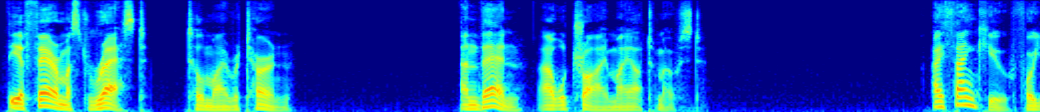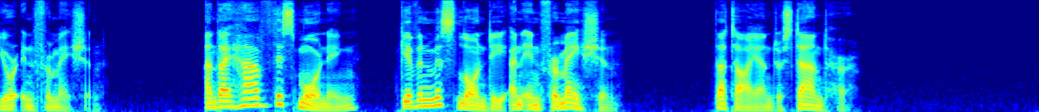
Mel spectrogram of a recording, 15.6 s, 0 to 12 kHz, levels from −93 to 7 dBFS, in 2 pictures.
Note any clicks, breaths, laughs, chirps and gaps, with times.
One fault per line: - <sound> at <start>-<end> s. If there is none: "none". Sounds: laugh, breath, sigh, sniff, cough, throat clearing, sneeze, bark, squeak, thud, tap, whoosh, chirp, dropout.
none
